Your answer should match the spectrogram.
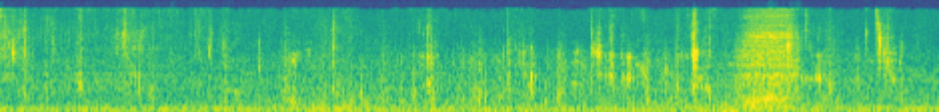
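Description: Close crunching bites and chewing of crispy breaded chicken nuggets, a dense run of crackly crunches with a louder bite near the end, under a low background murmur.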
